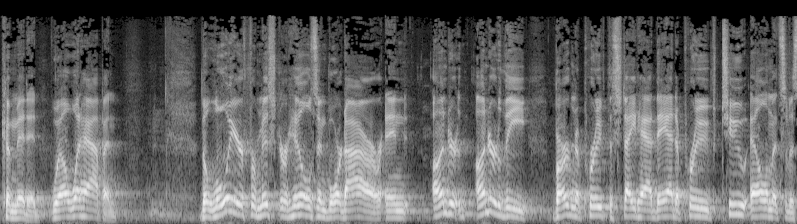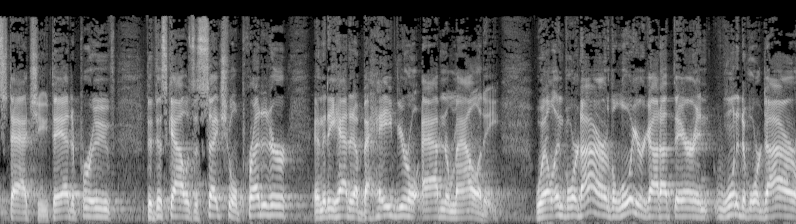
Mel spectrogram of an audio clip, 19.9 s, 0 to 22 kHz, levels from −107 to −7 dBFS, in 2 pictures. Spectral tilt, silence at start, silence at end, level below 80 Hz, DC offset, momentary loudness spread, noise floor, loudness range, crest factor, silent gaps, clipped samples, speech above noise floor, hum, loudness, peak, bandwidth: -4.5 dB/octave; 0 s; 0 s; -60 dBFS; under 0.1%; 5 LU; -42 dBFS; 1 LU; 18 dB; none; under 0.1%; 22 dB; none; -20 LUFS; -2 dBFS; 16.5 kHz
